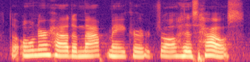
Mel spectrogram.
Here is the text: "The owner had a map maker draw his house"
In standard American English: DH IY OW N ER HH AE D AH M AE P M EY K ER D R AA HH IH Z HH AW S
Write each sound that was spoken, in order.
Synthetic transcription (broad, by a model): DH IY OW N ER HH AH D AH M AE P M EY K ER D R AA HH IH Z HH AW S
